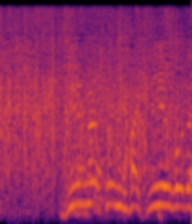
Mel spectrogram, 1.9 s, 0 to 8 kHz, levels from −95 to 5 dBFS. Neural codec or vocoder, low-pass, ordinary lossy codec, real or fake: none; 7.2 kHz; none; real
